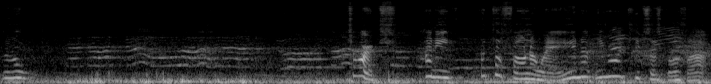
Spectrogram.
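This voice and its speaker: High-voiced, teasing wife played by a woman. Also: big pitch swings, fairly quick, over loud music. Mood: wry. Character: teasing, practical wife, affectionately sardonic. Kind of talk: stage comedy acting. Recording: noisy live stage play recording.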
